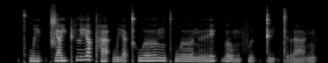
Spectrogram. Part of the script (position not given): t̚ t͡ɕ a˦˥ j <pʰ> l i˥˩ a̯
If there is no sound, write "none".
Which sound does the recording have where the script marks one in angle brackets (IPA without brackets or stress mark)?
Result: pʰ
